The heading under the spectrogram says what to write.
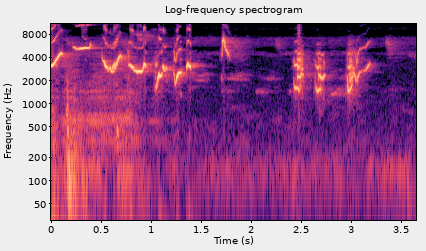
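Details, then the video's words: Oriental magpie-robin singing in the ngriwik style, used to prompt silent magpie-robins to sing: sweet slurred whistles rising and falling, quickly followed by short buzzy chattering notes in a rapid series. "pancingan kacer tipe dingin ngriwik wiksar"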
